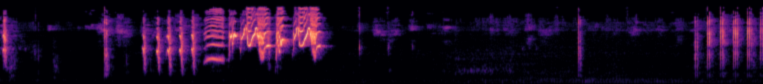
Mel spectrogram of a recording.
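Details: Javan myna singing to rouse stressed or lazy mynas into song: bursts of quick high chirps and a jumble of rapid whistled and scratchy notes, a long near-silent pause, then a closing series of fast repeated chirps.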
